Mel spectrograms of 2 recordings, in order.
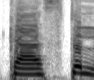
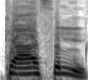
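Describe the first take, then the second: First: A t sound is heard after the s. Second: No t sound is heard after the s. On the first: The speaker calls it wrong. "कैस्टल नहीं" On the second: The speaker calls it right. "ये होगा कैसल"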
